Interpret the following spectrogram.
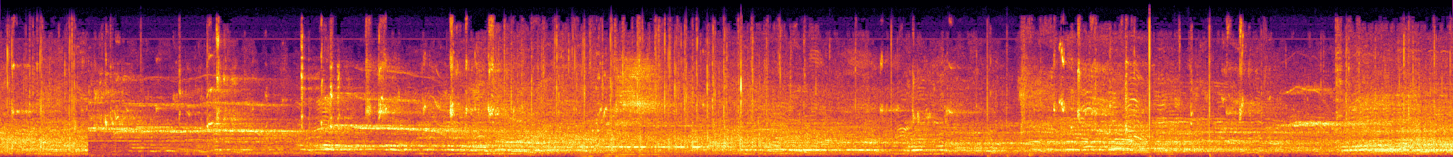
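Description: Basketball game sound on a hardwood court: the ball bouncing over a hum of voices from players and the crowd, with a sudden drop in level about a second in.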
